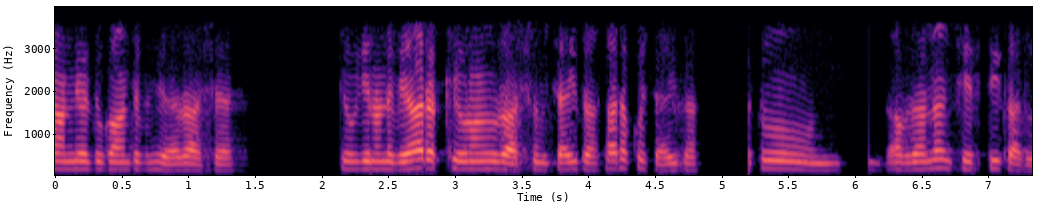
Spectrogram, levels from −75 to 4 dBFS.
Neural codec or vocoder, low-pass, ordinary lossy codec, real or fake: none; 3.6 kHz; AAC, 24 kbps; real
